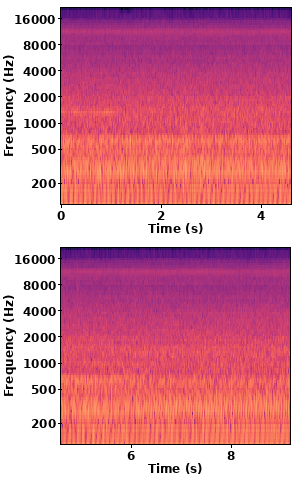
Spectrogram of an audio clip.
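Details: Idling after a five-month winter build, ahead of a clutch and transmission test: constant, level low hum with a steady drone over nine seconds, no knocks or misses; a smooth, healthy idle.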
